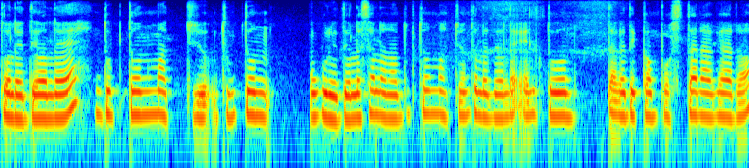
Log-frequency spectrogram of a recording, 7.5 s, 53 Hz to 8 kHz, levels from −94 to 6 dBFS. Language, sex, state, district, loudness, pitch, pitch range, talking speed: Chakma, female, Tripura, Dhalai, -16 LUFS, 250 Hz, 240-260 Hz, 175 wpm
